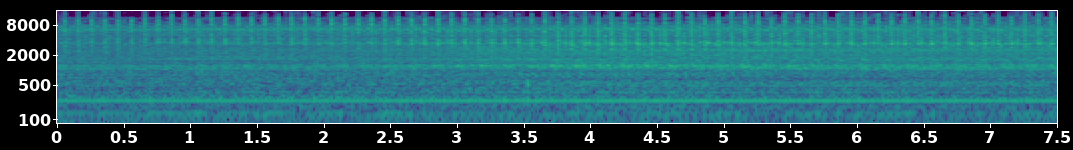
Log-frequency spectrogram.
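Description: A sharp, quick and regular ticking rides clearly over a steady idle, keeping time with the engine; source of the tick not identified.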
